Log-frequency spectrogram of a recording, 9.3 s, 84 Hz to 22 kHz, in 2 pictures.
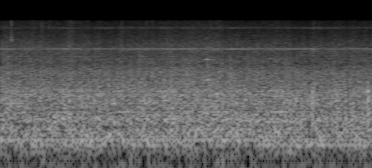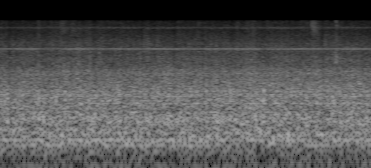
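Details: First Manchester Volvo B10BLE bus 60403 (S670SVU), recorded 30 May 2011: thin, steady high-pitched whistle above the running rumble, never changing pitch; source of the whine unknown.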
